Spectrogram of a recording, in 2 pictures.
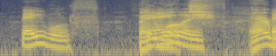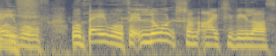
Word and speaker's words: Beowulf: Bewolf. Bewolf. Bewolf. Beaywolf. Beaywolf. Bewolf. Beaywolf. Well, Baywolf, it launched on ITV last night.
